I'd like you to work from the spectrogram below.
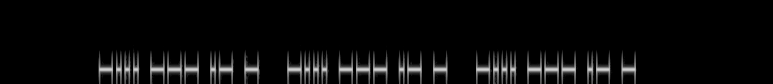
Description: Morse code, heard as a keyed tone, about 28 wpm, 700 Hz. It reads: BOAT BOAT BOAT
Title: Top 500 Words Repeated 28wpm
